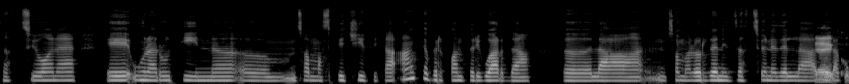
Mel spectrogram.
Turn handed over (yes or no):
yes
